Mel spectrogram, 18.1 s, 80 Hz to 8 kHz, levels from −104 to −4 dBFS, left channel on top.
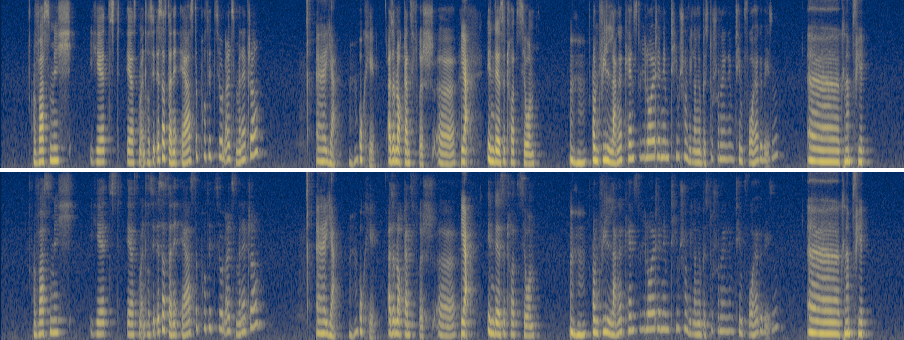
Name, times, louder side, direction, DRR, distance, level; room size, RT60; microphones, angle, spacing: voice 1, 0.7-1.4 1.8-2.3 2.5-3.8 4.4-5.2 7.2-7.5 7.7-9.1 9.7-10.7 11.8-15.6, left 5 dB, 65° left, 18 dB, 0.6 m, -31 dB
voice 2, 6.3-6.7 7.0-7.2 9.2-9.4 11.4-11.7 16.1-17.2, equal, ahead, 12 dB, 0.7 m, -27 dB
14.5 x 8.7 x 4.8 m, 0.37 s
head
